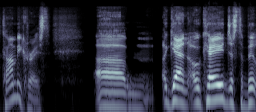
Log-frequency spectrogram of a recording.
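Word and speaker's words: Combichrist: Combi Christ released a double album, which is CMB CRST, which is pretty much pronounced Combi Christ.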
